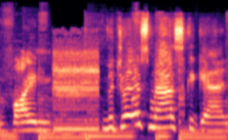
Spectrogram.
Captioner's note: wrong buzzer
